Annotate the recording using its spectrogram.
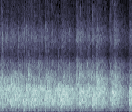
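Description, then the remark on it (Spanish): A crowd applauds steadily, many hands clapping in a dense, continuous patter that stays loud throughout before dipping slightly near the end. “Y al el aplauso, por favor”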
